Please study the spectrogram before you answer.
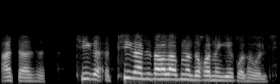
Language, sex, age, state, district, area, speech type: Bengali, male, 45-60, West Bengal, Hooghly, urban, conversation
